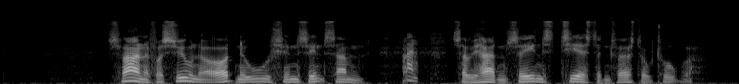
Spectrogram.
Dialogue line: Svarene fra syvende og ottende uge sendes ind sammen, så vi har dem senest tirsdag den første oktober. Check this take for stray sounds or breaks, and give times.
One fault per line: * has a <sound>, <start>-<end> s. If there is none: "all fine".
* has a laugh, 4.0-4.2 s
